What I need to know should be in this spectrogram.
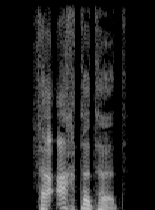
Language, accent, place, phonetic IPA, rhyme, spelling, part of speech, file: German, Germany, Berlin, [fɛɐ̯ˈʔaxtətət], -axtətət, verachtetet, verb, De-verachtetet.ogg
- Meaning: inflection of verachten: 1. second-person plural preterite 2. second-person plural subjunctive II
